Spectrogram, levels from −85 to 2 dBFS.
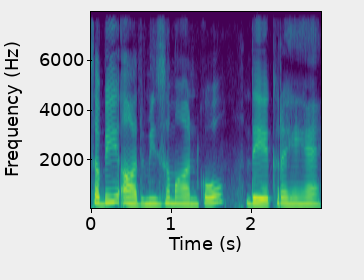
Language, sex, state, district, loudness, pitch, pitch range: Hindi, female, Punjab, Pathankot, -13 LUFS, 230 Hz, 220-250 Hz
